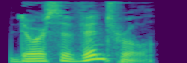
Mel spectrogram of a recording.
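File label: "dorsiventral", British English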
